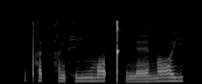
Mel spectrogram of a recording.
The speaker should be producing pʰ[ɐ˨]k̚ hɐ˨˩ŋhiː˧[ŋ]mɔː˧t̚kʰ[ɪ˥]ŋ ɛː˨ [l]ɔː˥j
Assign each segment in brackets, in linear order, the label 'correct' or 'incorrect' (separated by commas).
incorrect, correct, incorrect, incorrect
